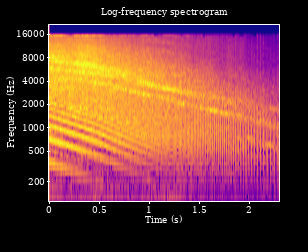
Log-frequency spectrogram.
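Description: Closing synth note of an electro house mix: a single rich synthesizer tone gliding steadily down in pitch while fading out, a pitch-drop ending after the beat has stopped.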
